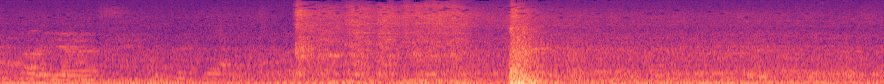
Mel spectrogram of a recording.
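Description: A vehicle engine running steadily, with faint voices over it, a brief rush of hiss in the middle and one sharp thump about two and a half seconds in.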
